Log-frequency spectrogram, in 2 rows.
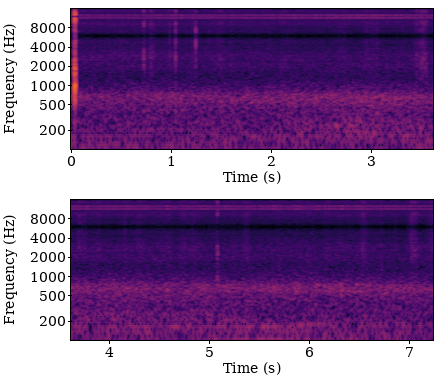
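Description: Harley-Davidson Sportster 883's air-cooled V-twin idling with a steady low rumble, and a single sharp click right at the start.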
